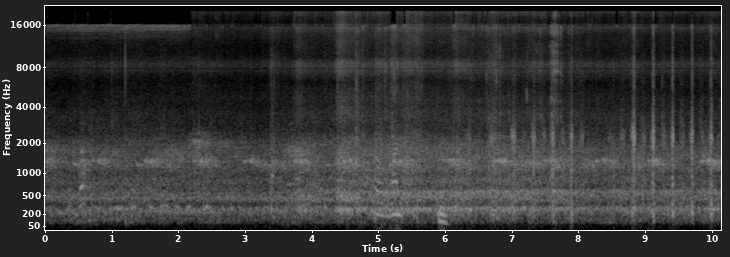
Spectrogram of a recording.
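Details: Honey bees at a beekeeping site, a steady broad buzzing hum with scattered sharp clicks and taps, growing slightly louder toward the end, with a person talking nearby.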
